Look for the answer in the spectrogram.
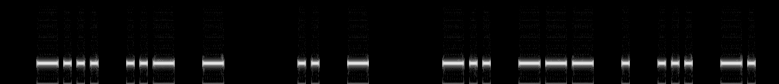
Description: Morse code, heard as a keyed tone, about 18 wpm, spaced as for 15 wpm, 1000 Hz. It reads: BUT IT DOESN
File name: qotdfiles / 15wpm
